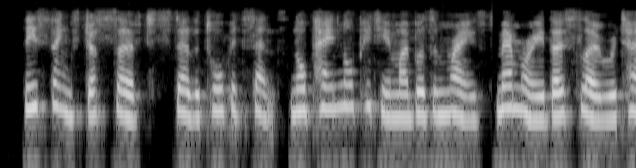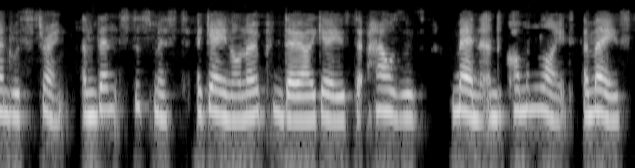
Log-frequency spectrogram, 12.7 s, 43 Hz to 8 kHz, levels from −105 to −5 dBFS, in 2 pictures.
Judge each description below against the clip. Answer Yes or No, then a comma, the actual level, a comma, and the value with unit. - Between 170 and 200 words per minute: Yes, average, 185 wpm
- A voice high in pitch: Yes, high, 230 Hz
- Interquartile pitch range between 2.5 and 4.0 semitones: Yes, average, 2.9 semitones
